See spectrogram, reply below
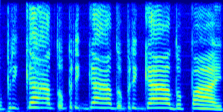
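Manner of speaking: put-on high, thrilled, delighted child voice. Retelling a story: the child thanks the father, imitating a cheerful child. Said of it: "A criança responde toda faceira".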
